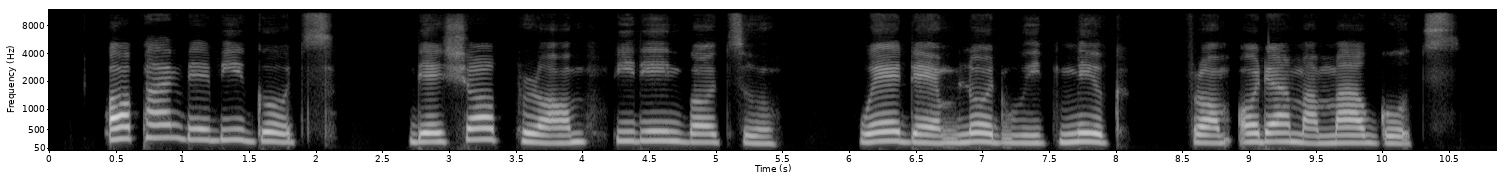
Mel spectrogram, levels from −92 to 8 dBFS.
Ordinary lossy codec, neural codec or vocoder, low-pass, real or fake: AAC, 64 kbps; autoencoder, 48 kHz, 32 numbers a frame, DAC-VAE, trained on Japanese speech; 10.8 kHz; fake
